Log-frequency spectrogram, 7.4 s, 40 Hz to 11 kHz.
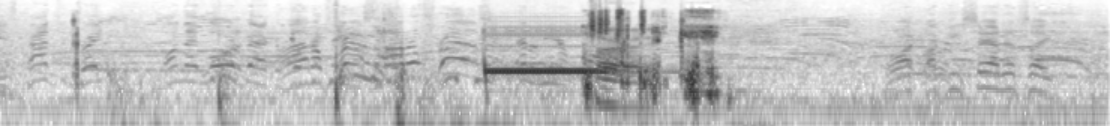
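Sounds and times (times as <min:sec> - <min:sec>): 
steady loud telephone call tone: 0:03.2 - 0:04.8
voices: 0:03.2 - 0:05.1
speech: 0:06.6 - 0:07.3.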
